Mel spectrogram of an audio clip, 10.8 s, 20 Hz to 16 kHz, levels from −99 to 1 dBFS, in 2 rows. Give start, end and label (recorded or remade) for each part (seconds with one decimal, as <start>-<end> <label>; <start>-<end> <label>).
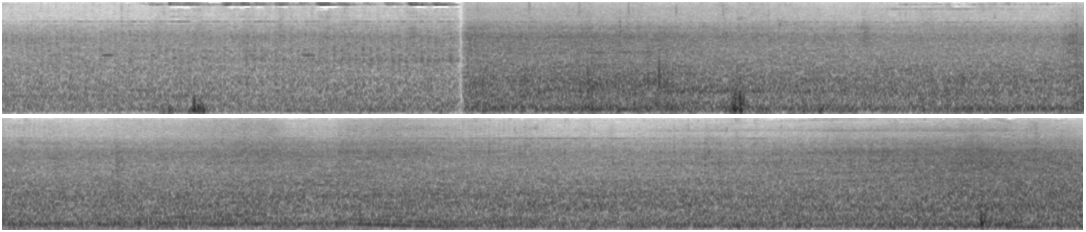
0.0-0.7 recorded; 0.7-1.2 remade; 1.2-4.5 recorded; 4.5-5.3 remade; 5.3-10.8 recorded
